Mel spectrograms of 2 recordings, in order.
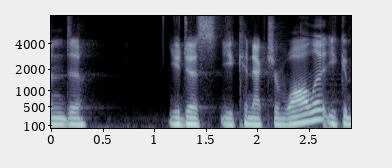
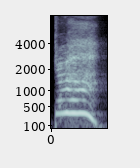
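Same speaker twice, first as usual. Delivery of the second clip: short, very high yelp; a sudden pained squeak of annoyance; high-pitched "ah" of irritation; frustrated yelp; 4 dB louder than usual. Retold or imitated. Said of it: "I was like".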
